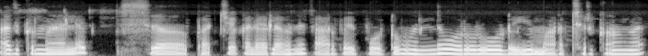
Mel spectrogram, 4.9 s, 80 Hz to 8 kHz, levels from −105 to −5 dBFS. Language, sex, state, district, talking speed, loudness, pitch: Tamil, female, Tamil Nadu, Namakkal, 135 wpm, -15 LUFS, 205 Hz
